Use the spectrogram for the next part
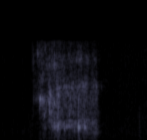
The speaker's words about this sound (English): I like to pour libations to my father's spirit, and I say Ashe.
